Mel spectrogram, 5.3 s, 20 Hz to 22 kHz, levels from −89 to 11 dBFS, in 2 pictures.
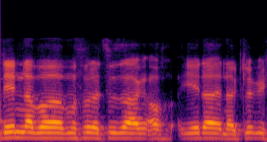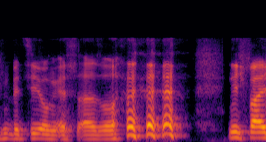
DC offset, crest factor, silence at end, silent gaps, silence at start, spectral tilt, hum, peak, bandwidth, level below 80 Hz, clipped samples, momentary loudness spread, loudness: under 0.1%; 16 dB; 0 s; none; 0 s; -4 dB/octave; none; -2 dBFS; 7.4 kHz; -64 dBFS; under 0.1%; 10 LU; -19 LUFS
